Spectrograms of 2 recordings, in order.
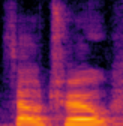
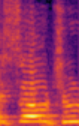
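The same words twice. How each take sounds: First: Said in the usual way. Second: Mocking shout. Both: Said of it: "You just say "so true".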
